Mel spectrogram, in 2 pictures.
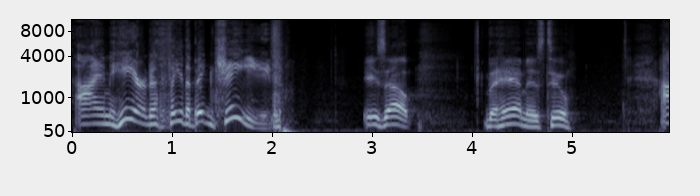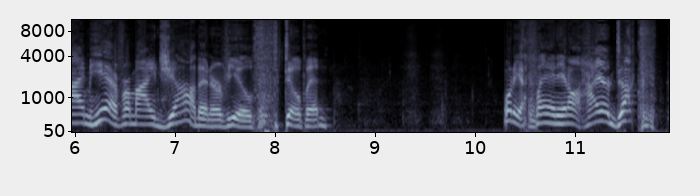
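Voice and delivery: high, lisping cartoon duck; high duck voice with a wet lisp; Daffy Duck. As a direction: sputter it like an indignant cartoon duck. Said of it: "especially as Daffy, is the one I kinda channel".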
